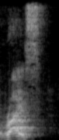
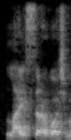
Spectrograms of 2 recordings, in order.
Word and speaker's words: rice: 뒷부분에 I will scoop out the rice인데 일단 the rice 쌀 발음, 밥 발음 말하실 때 rice, rice라고 하시면 안 되는 거 아시죠? rice. 약간 우 발음을 미리 내가 하는데 소리만 안 낸다고 생각을 하세요. 그럼 입술 이렇게 뽀뽀하듯이 둥글게 말린 상태에 시작하겠죠?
